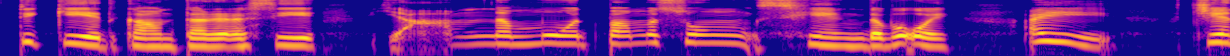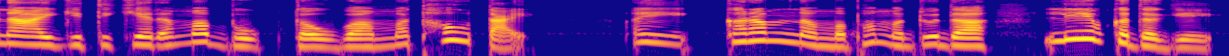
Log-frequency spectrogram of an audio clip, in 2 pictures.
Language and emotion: Manipuri, disgusted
